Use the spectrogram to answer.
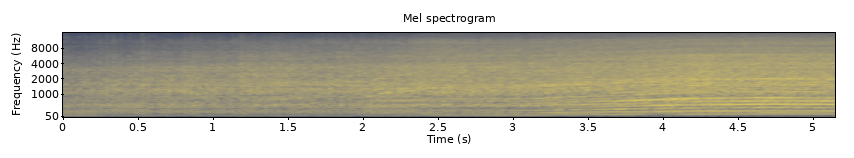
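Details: Trash-picked Ryobi two-stroke string trimmer, about four years old, after repairing broken air box: buzzy note climbs smoothly as throttle opens, even with no stumbling; engine running properly.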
